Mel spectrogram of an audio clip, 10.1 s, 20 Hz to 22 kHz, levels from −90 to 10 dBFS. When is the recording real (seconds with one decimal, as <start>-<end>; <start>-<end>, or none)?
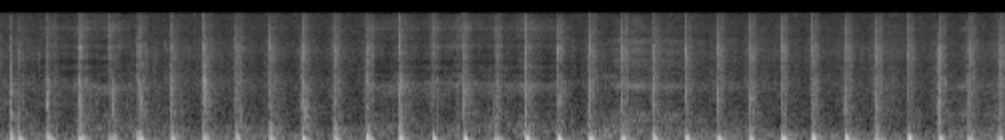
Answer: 0.0-0.4; 1.3-3.7; 5.7-10.1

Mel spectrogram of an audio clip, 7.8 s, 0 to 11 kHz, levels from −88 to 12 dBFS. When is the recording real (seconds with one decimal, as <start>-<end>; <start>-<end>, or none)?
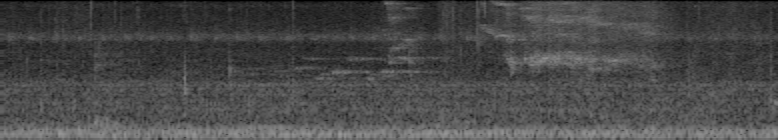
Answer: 1.7-7.8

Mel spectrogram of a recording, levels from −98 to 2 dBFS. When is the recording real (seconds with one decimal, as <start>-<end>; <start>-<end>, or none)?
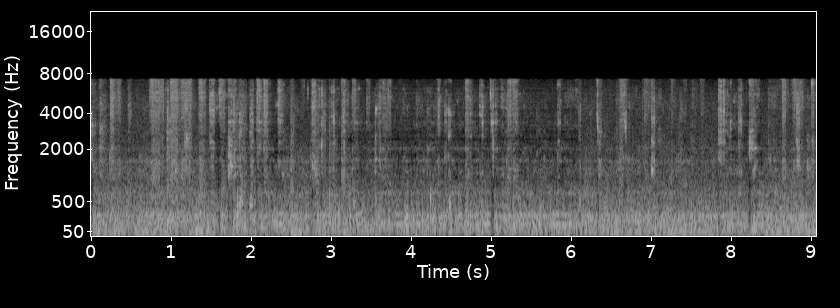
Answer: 0.0-1.5; 2.4-3.0; 6.1-7.9; 8.4-9.1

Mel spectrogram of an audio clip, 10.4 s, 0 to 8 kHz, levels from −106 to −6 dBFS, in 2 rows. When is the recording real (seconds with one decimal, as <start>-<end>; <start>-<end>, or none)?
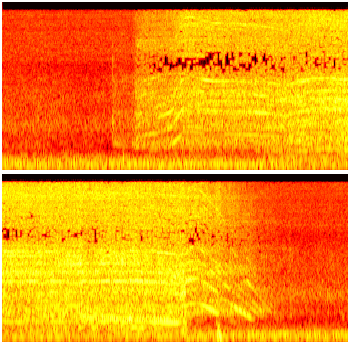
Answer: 0.0-10.4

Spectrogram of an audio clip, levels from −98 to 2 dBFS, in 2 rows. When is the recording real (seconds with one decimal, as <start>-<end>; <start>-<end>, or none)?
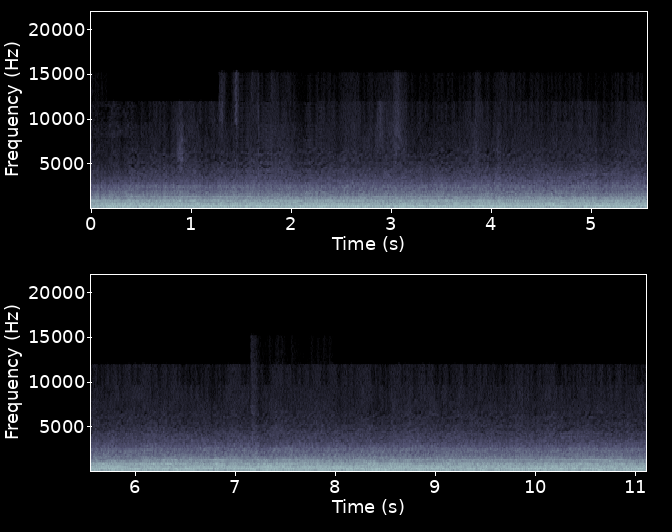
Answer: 0.0-2.2; 2.8-3.5; 4.9-5.5; 9.0-11.1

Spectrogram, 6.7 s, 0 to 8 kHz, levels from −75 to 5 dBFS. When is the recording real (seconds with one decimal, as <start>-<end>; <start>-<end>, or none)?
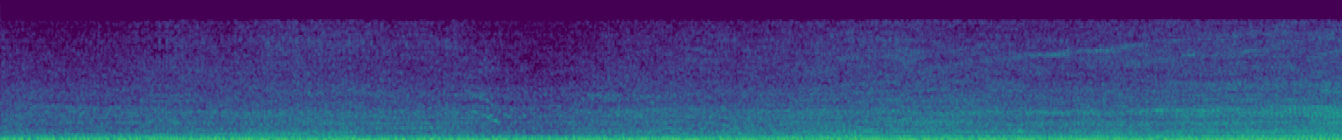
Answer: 5.8-6.7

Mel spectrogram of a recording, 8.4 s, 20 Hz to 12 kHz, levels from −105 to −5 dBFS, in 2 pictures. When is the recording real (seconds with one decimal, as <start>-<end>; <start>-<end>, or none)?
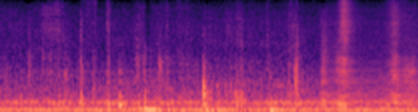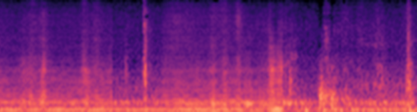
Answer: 0.0-3.2; 5.3-5.8; 7.0-8.4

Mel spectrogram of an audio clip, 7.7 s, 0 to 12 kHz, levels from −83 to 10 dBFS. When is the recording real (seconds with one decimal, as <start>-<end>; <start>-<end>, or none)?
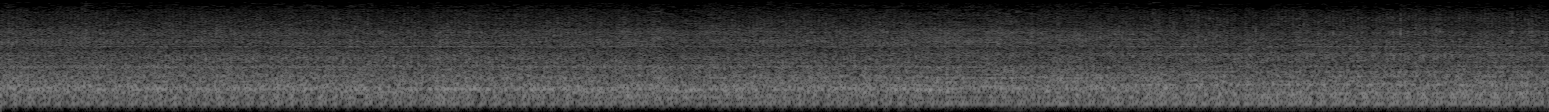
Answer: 0.0-3.1; 3.6-4.6; 5.4-7.7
